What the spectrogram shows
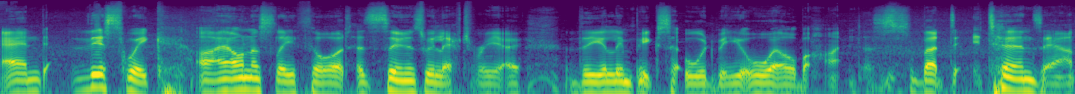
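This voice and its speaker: The speaker is a man with an Australian accent. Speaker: travel podcast host. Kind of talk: casual podcast narration and interview. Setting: bedroom interview.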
